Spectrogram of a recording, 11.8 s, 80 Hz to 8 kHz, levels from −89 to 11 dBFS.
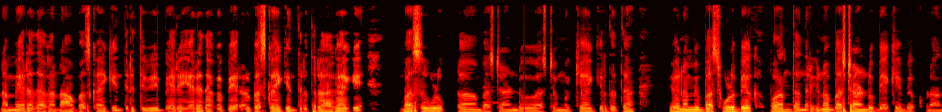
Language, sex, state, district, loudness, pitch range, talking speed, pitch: Kannada, male, Karnataka, Bellary, -30 LUFS, 115-130 Hz, 185 wpm, 120 Hz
